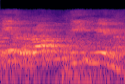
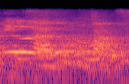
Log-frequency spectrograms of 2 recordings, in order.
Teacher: Nun mati bertemu dengan huruf ro. Nunnya lembur masuk ke ro, tapi tidak dibaca dengung. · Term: bila gunnah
